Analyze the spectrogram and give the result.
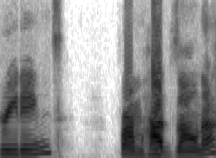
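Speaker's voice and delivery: ordinary delivery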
